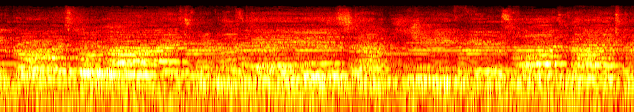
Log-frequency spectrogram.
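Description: Eighth-grade choir singing held chords in harmony, with short hisses from sung 's' sounds.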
